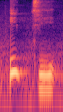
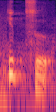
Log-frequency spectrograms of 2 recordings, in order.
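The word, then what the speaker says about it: 一: Nah, sedangkan untuk onyominya dibaca ichi atau itsu.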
